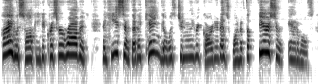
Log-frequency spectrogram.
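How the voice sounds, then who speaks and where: A tiny, nervous pig from a children's storybook, voiced by a woman. The pitch sits way up high and moves about in a lively way, timid and fidgety but very earnest. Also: a little fast. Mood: anxious. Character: Piglet, very small, timid, anxious young male pig.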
